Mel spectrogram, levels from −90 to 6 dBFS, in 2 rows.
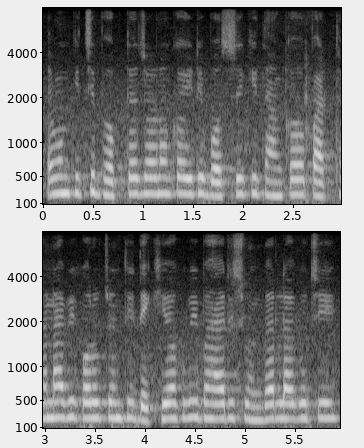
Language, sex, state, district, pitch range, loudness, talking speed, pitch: Odia, female, Odisha, Malkangiri, 220-235 Hz, -15 LUFS, 150 wpm, 230 Hz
